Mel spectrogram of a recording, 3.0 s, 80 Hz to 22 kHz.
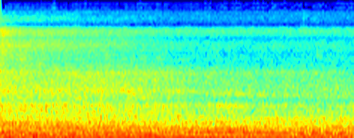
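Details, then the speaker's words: Mercedes 500SL V8 cold start at night, idle not yet tuned: deep, even low rumble with no knocks or misses as revs settle down; normal operation, slight vibration noted to deal with later. "you can see the idle it's going down that's normal operation I have not tuned it yet there's a little bit of a vibration but I'll deal with it later"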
